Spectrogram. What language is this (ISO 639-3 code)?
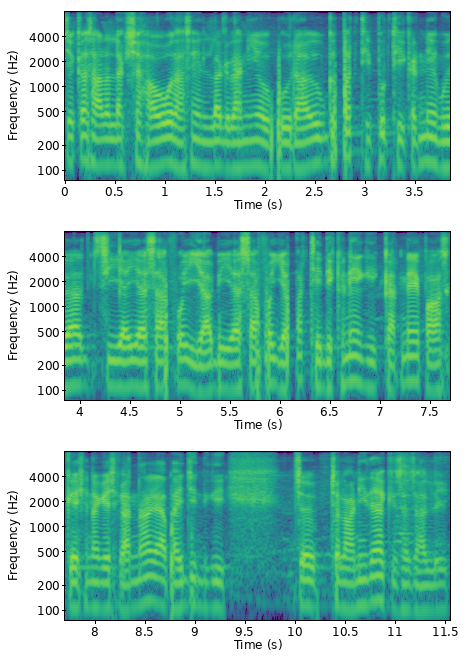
doi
